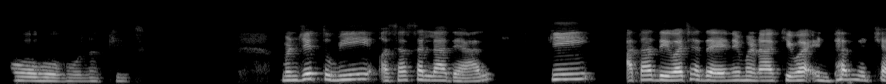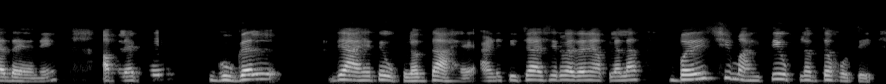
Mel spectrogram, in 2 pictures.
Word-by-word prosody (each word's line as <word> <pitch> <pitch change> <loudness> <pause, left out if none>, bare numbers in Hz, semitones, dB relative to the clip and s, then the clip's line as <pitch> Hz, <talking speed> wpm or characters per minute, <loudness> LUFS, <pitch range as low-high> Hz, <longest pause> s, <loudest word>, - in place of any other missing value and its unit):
हो, 185 - -2 0.2
हो, 160 -1 0
हो. 155 -1 -11
नक्कीच. 150 0 -18 1.4
म्हणजे 200 +5 +3
तुम्ही 225 +3 0
असा 180 +3 -2
सल्ला 200 -3 +1
द्याल, 160 +3 -2 0.6
की 245 +3 0 0.3
आता 200 +4 +2
देवाच्या 195 +2 +5
दयेने 185 -1 +4
म्हणा 180 -2 +2
किंवा 195 0 +4
इंटरनेटच्या 190 0 0
दयेने 150 +2 -2 0.5
आपल्याकडे 185 +4 -3 0.6
Google 220 +6 +4 0.7
जे 225 - +3
आहे, 195 -2 +4
ते 210 +3 -2
उपलब्ध 170 -2 -1
आहे 155 -5 0
आणि 170 +1 -5
तिच्या 195 +2 +1
आशीर्वादाने 200 -1 +1
आपल्याला 185 +2 -1 0.4
बरीचशी 280 +6 +3
माहिती 195 +1 -2
उपलब्ध 205 -5 -3
होते. 155 -3 -7
195 Hz, 110 wpm, -23 LUFS, 175-215 Hz, 1.4 s, देवाच्या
